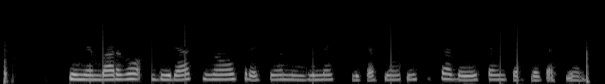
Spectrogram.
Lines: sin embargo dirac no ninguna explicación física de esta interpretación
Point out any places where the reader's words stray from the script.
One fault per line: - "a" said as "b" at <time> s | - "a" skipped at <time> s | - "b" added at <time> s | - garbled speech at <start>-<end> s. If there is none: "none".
- "ofreció" added at 2.3 s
